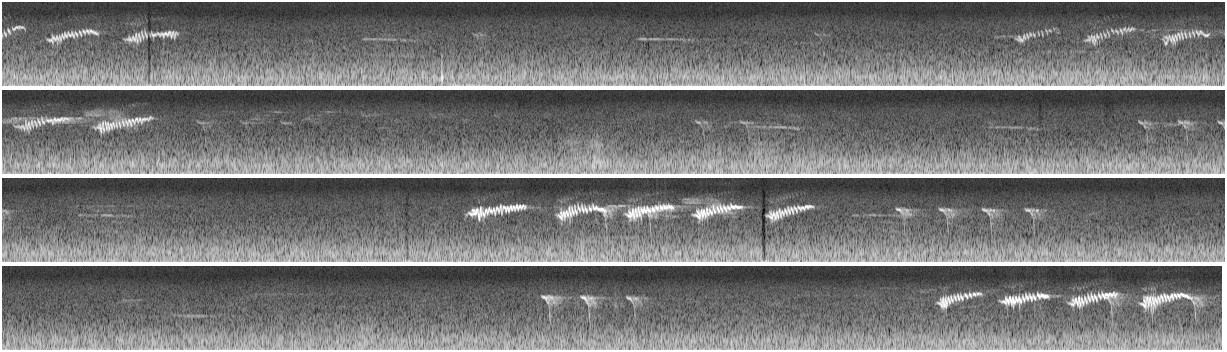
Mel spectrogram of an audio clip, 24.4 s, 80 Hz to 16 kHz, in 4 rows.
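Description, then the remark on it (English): A juvenile bird sings and calls in short bursts of high, quick chirping notes, clustered in groups of three to five and repeating intermittently over a steady insect-like buzz and low hum. “The juvenile is singing like this, and one of the birds is perhaps down, and 4-3 calls intermittently.”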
